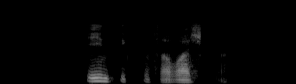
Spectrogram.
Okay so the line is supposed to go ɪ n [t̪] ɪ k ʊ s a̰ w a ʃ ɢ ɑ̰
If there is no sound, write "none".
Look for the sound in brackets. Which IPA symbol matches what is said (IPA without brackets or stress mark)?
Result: t̪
